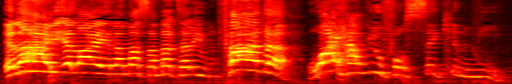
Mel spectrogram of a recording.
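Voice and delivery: high, anguished full-voiced cry to God; screaming. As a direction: scream it out, stretching the final plea. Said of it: "Then he screamed".

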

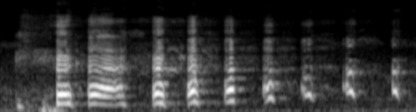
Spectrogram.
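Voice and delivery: high, bright fake customer laugh; fake serving laugh. Shown as a demonstration. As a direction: put on the laugh for tables. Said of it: "that laugh, fake".

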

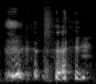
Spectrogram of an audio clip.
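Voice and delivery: laughing through the word. Real, not acted. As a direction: breaks into laughter. Laughing mid-story.

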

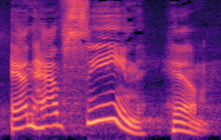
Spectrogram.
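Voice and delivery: seen drawn out slowly and held; slow, leaning on seen; stress on seen. Shown as a demonstration. Pastor pointing the congregation to the verse, slow stress on seen. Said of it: "Now look at this".

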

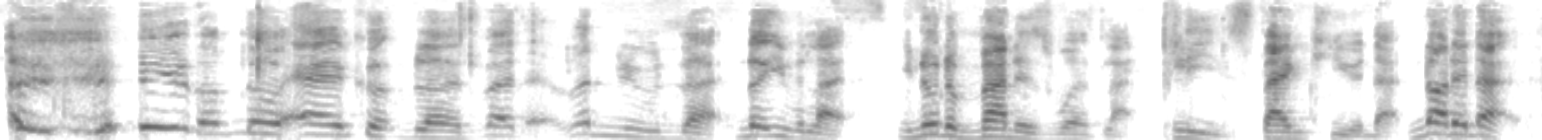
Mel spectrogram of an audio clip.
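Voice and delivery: laughing rant. Real, not acted. Outraged, laughing rant about manners.

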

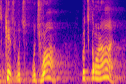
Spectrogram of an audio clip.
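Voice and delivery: high-pitched, urgent fatherly questions; alarmed questioning. Acted. Father to his huddled crying kids, alarmed. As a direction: demand answers in acted alarm.

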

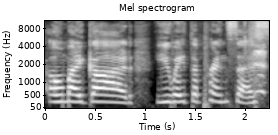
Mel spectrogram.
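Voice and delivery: loud, high mock outcry; retold aghast shout; horrified screaming. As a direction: yell it in hammed-up horror. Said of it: "he won't stop screaming".

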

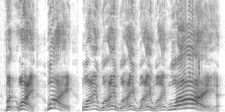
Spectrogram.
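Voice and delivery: high, drawn-out whine; whining. Acted. Trent whining at Kate as she leaves, high pleading whine. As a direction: whine like a heartbroken child. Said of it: "Trent whined".

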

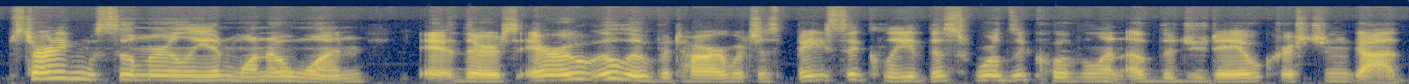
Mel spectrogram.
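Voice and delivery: ordinary delivery

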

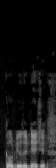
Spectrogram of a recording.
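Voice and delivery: ordinary talk

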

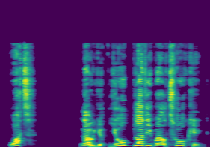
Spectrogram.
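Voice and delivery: can't believe he's being gaslit; indignant disbelief. Acted. Dom protesting to the pigeon, high and exasperated.

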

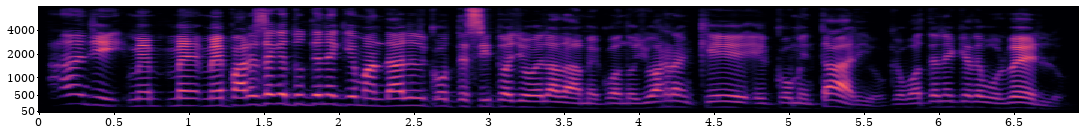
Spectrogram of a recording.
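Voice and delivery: quiet aside. Real, not acted. Panelist asks Angie for the clip, low quiet aside. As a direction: drop it right down, speaking off to a colleague.

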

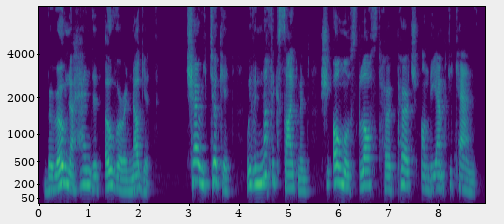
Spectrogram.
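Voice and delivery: ordinary delivery

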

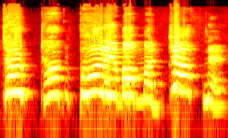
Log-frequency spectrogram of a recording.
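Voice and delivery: high, slow, hammed-up protective yell; over-the-top mock wail. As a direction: holler it like a tearful, melodramatic defender. Escalated mock defense of friend.

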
